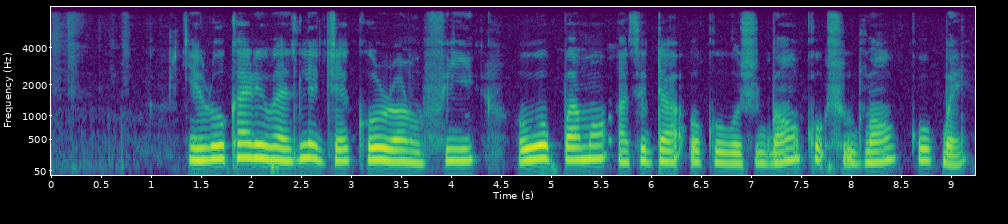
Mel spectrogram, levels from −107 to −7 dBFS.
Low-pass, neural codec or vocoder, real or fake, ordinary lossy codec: 7.2 kHz; none; real; none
